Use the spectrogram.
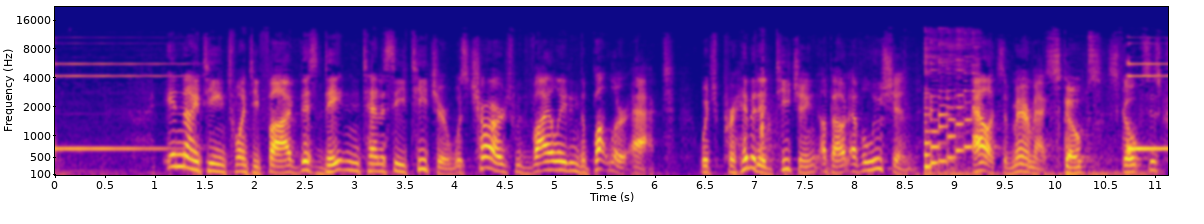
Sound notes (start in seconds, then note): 8.7 ringer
